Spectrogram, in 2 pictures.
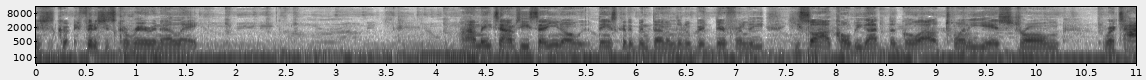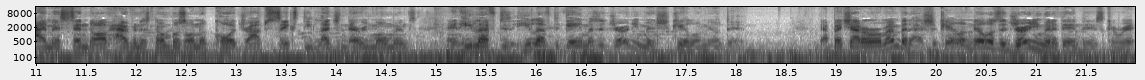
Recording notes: Car Sessions in New York City. While driving through the streets of New York City.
